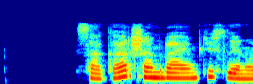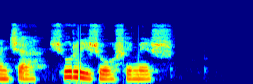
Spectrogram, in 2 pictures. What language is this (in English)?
Mari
